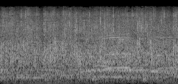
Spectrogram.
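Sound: audience clapping hands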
